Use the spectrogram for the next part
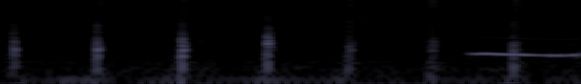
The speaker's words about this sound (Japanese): では起き上がっていただいて、今度はお肩をトントンしますね。トントントントン。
